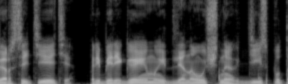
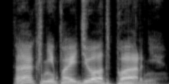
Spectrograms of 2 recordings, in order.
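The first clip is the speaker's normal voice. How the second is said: raised, displeased objection to the crew; disgruntled growl; 6 semitones higher, 4 dB louder, slower than usual. A narrator's reading. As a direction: growl it out in annoyance. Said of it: "недовольно прорычал Стур".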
